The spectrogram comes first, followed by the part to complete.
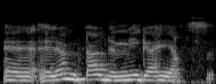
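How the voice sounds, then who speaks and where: A middle-aged woman with a Québécois accent, hosting a live channeling stream, gently relaying messages and greeting viewers by name. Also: mid-range voice, fairly even intonation, normal speed, muffled recording, a little hiss or hum. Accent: Québécois French. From Quebec.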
